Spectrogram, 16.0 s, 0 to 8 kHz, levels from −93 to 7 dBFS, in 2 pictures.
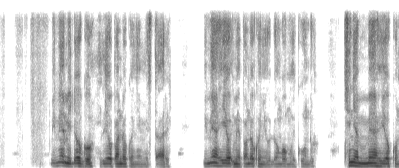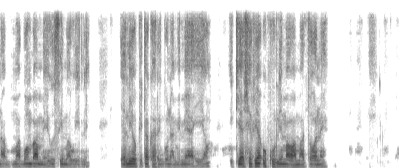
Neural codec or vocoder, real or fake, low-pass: codec, 16 kHz in and 24 kHz out, 2.2 kbps, FireRedTTS-2 codec; fake; 7.2 kHz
